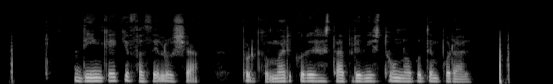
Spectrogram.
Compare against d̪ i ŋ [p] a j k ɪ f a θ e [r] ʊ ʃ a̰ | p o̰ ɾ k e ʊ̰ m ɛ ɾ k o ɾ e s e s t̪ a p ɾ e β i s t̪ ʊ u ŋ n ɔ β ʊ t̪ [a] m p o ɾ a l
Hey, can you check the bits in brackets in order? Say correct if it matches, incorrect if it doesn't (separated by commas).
incorrect, incorrect, incorrect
